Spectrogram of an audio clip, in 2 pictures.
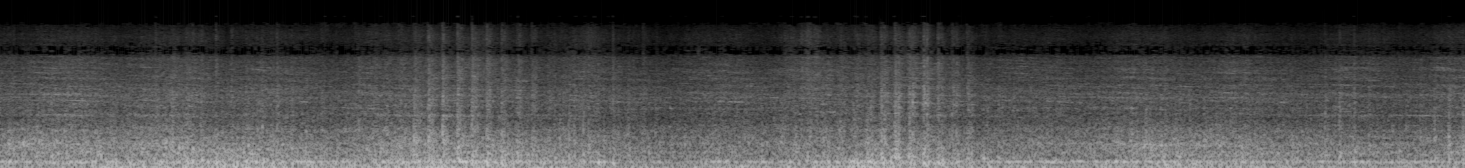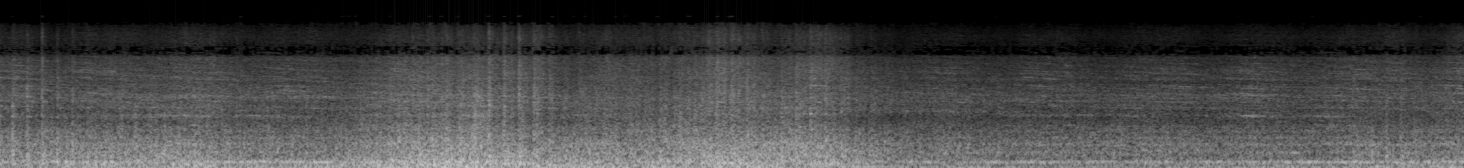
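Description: Freight train's open-top hopper cars rolling past close by: a steady rumble of steel wheels on the rails with rapid clicking, easing off a little about three-quarters of the way through.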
